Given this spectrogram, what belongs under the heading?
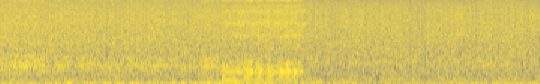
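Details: Someone snoring while on vacation in the New Mexico mountains: a single short rattling snore over a steady low background hum.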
